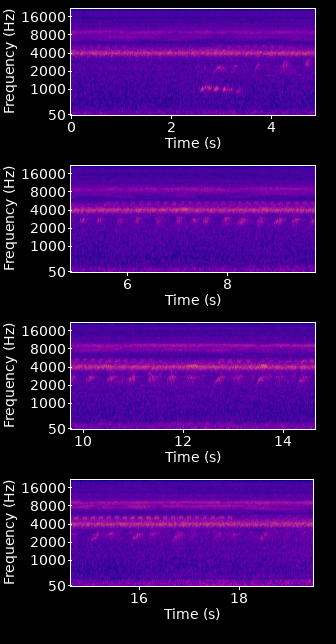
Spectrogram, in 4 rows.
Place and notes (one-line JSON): {"title": "水上巷, 桃米里, Nantou County - At the corner of the road", "date": "2016-06-08 05:25:00", "description": "early morning, Next to the river, Insects sounds, Chicken sounds", "latitude": "23.94", "longitude": "120.92", "altitude": "476", "timezone": "Asia/Taipei"}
